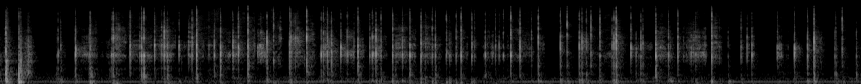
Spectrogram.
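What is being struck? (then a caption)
Flat cardboard box. Long nails tap and scratch the front and edge of a flat cardboard box of acrylic paint pens, held tilted. Rapid, dry, bright clicks and scratchy rasps come in an irregular, continuous stream, each dying away almost instantly. A faint steady low hum sits underneath.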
